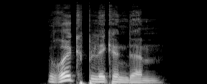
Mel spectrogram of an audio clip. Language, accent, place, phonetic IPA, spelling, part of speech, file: German, Germany, Berlin, [ˈʁʏkˌblɪkn̩dəm], rückblickendem, adjective, De-rückblickendem.ogg
- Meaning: strong dative masculine/neuter singular of rückblickend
